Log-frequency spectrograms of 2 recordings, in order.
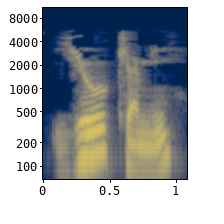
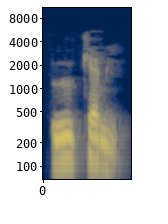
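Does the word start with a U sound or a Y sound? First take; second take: Y; U. First: The word starts with a Y sound. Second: The word starts with a sharp U sound. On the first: The speaker calls it wrong. "yukemi with a Y at the beginning" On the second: The speaker calls it right. "with a sharp U sound at the beginning"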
